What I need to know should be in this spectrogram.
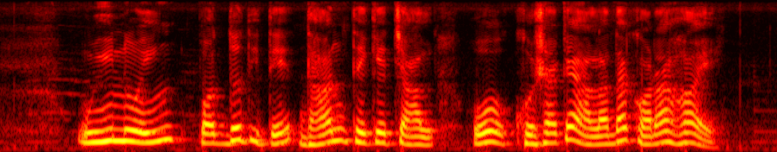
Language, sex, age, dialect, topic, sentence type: Bengali, male, 25-30, Standard Colloquial, agriculture, statement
